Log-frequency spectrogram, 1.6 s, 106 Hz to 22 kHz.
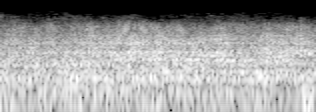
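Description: A BAE Hawk Mk66 large-scale RC model jet with a turbine engine flies a display, giving a steady, loud, broadband turbine roar with no break.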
